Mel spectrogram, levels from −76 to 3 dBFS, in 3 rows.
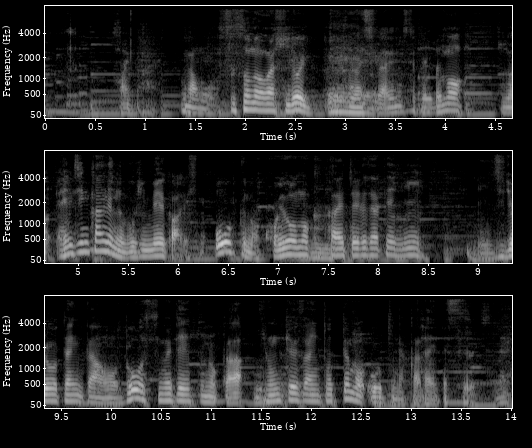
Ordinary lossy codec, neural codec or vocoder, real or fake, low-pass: none; codec, 44.1 kHz, 2.6 kbps, SNAC; fake; 7.2 kHz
